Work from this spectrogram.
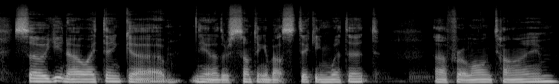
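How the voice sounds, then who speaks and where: A man talks in an ordinary speaking voice, medium in pitch. The intonation is fairly even. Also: very clean recording, silent background. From Oklahoma, Mustang. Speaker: painter. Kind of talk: casual interview.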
